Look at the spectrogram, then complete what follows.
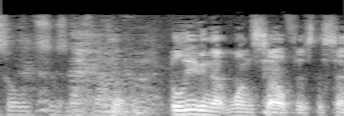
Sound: laughter

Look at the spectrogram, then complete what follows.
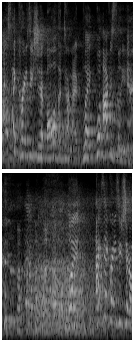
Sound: audience laughs; laughs

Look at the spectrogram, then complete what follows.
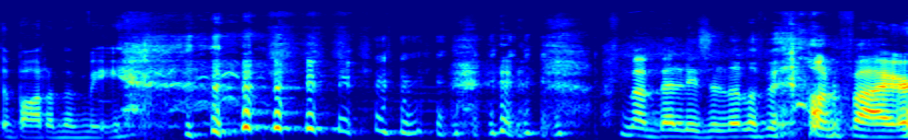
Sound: laughs

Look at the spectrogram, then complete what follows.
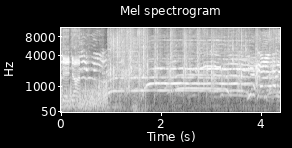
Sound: crowed Cheers

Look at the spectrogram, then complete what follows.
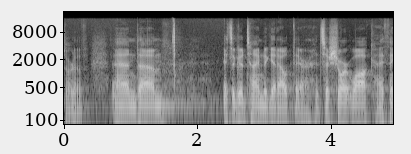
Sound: laugh

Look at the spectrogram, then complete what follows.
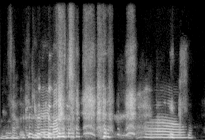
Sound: all laughing

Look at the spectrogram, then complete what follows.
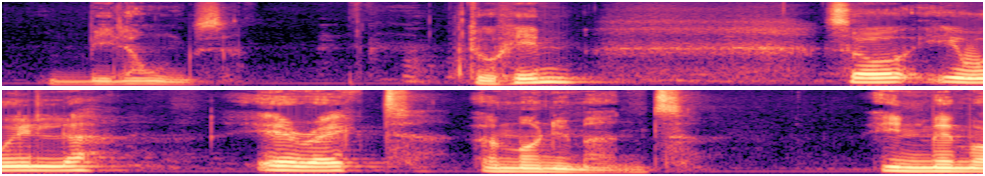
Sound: chuckling

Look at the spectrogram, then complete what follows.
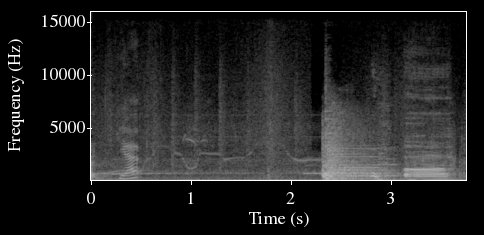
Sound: clangs

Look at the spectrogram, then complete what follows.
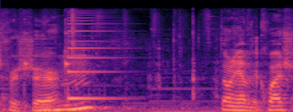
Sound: tone chimes

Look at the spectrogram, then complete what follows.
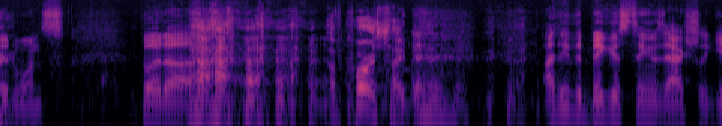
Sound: laughing

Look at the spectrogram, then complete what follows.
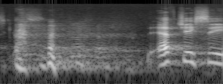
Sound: audience and panelists laugh

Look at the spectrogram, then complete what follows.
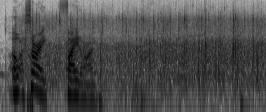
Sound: audience applauding

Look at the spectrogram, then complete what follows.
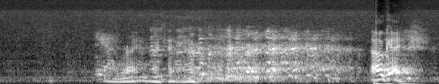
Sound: laugh

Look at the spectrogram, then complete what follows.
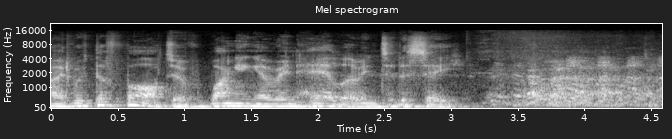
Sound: laughter

